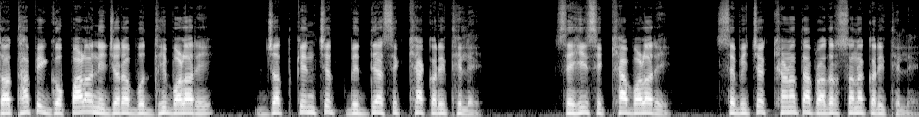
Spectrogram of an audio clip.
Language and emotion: Odia, neutral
